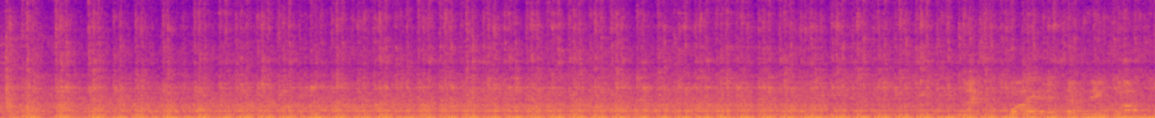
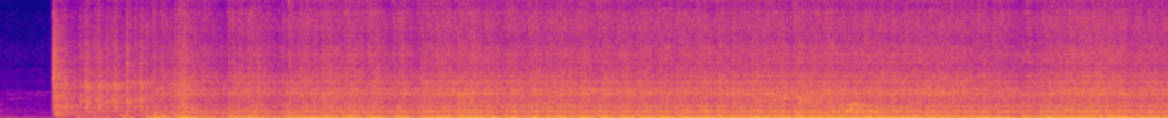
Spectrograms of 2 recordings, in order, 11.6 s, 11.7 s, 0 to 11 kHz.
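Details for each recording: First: Buell XB12R V-twin after rebuild, about 100 miles since, no check engine or oil pressure lights: even, lumpy idle holding steady speed with no knocks or rattles; engine runs healthy. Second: Buell XB12R V-twin on its first start after rebuild (earlier found water in the engine): catches after a brief crank, heavy slightly uneven low thump; rough first start.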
